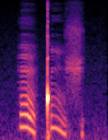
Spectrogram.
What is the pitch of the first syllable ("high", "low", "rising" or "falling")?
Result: falling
